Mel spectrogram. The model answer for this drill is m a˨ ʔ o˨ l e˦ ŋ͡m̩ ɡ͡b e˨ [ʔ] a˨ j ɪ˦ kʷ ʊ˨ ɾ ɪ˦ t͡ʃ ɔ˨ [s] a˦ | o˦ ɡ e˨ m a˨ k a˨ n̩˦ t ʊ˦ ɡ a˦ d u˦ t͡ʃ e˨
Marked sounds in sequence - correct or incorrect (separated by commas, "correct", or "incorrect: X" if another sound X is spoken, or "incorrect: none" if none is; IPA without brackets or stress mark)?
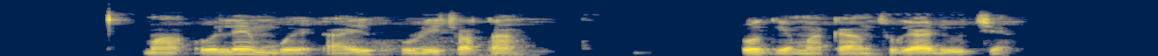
correct, incorrect: t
